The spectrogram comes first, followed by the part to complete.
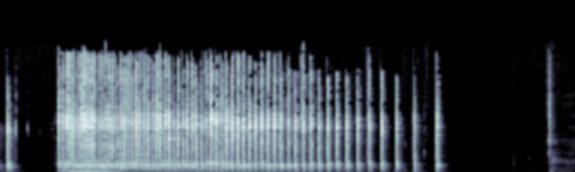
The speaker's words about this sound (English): But I'm spinning the wheel, so we'll see.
